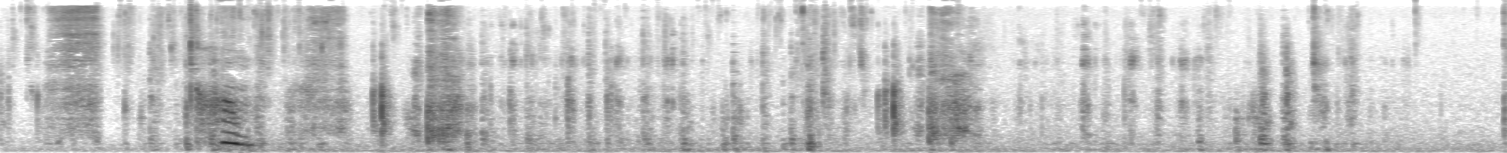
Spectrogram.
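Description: Close-miked mukbang eating sounds: wet chewing and lip smacks as rice and curry are eaten by hand, with a brief hummed vocal sound about two seconds in.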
